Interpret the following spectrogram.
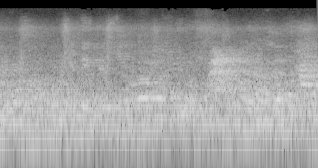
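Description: A dog barking among steady crowd chatter, with a short, high bark near the end.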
